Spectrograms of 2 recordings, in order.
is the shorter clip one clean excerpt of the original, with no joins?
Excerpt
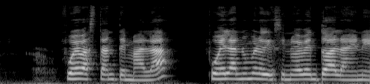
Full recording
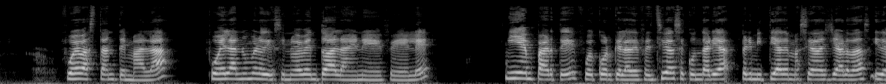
yes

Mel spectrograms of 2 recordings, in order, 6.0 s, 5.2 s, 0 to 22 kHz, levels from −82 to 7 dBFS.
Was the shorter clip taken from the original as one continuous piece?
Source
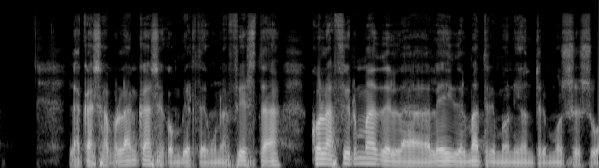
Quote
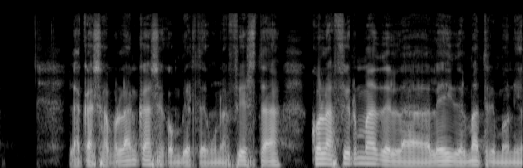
yes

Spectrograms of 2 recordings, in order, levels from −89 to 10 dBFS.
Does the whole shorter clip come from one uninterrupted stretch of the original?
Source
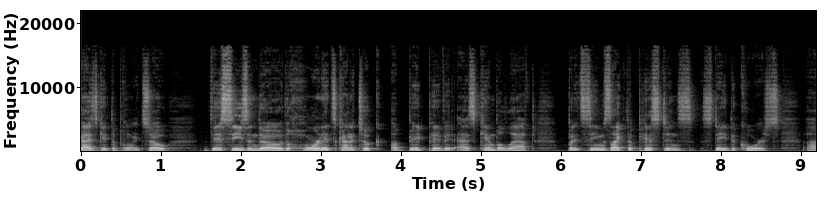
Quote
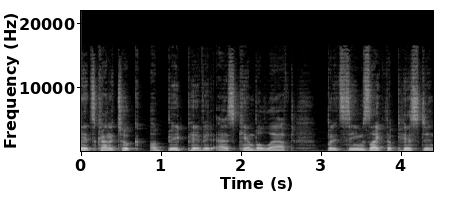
yes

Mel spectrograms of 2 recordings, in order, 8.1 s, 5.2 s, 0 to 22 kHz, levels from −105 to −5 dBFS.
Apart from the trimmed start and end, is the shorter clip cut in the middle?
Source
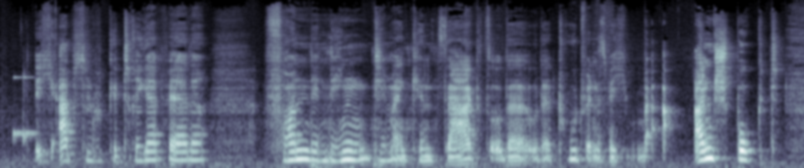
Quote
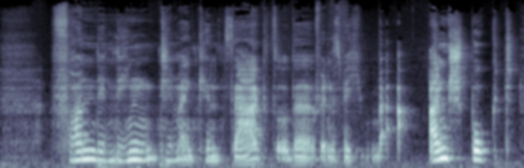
yes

